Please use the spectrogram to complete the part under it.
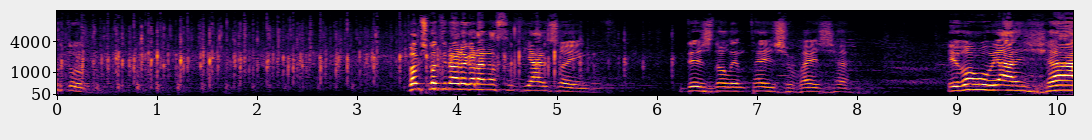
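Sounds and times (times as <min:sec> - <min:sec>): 
audience applause in a hall at a live stage show: 0:00.0 - 0:06.8
speech: 0:00.1 - 0:00.5, 0:03.5 - 0:05.6, 0:06.2 - 0:08.1, 0:08.9 - 0:10.1.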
